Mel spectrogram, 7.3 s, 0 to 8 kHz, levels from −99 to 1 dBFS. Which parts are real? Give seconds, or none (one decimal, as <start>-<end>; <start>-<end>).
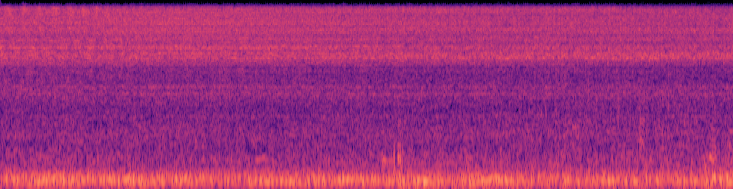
0.0-0.9; 1.4-4.0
